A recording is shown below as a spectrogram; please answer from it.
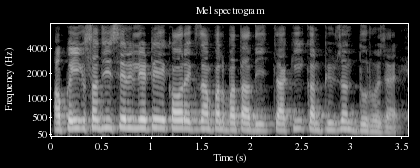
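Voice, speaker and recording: A man's voice: high-pitched, fast, a little mellow. A man teaching a spoken language lesson to viewers, spelling words letter by letter and asking them repeated quiz questions.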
